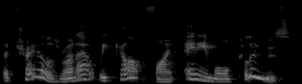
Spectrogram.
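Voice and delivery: high, squeaky little rabbit. A narrator's reading. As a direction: pitch way up as a small rabbit. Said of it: "rabbits ran up to him".

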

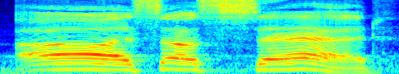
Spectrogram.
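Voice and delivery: high, drawn-out dismay, loud at first; saddened wail. Real, not acted. Player learns of a lost child's spirit, saddened wail. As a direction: draw it out in sorry sympathy. Reacting to dead child's story.

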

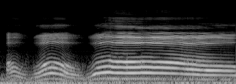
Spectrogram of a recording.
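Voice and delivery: loud drawn-out alarmed whoa; startled whoa. Real, not acted. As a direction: recoil in shock. Startled by twitching figure.

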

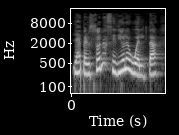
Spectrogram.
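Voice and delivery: plain reading voice

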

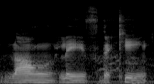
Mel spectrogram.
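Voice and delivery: slow, menacing film-villain quote; Lion King impression. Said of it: "Lion King on me".

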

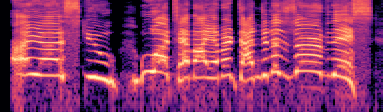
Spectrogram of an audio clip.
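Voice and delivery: high, aggrieved villain outburst; theatrical indignant fury; furious rage. Acted. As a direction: wail at the injustice of it. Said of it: "conquer my furious rage".

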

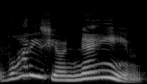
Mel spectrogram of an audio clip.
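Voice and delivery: slow, high, drawn-out question; baffled Americans. Retold or imitated. Americans asking a small boy his name, slow and baffled. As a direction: imitate someone straining to understand, spelling it out slowly. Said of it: "couldn't understand his Australian accent".

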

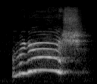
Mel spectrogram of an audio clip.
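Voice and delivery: excited squeal. Real, not acted. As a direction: squeal at how cute it is. Reading a cute card back.

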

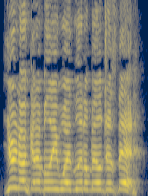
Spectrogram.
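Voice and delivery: high-pitched, breaking shocking news; scandalized report. Acted. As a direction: blurt it out, appalled.

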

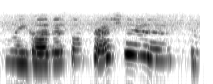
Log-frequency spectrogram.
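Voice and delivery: ordinary delivery

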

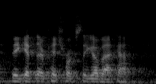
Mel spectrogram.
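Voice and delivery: normal talking voice

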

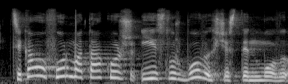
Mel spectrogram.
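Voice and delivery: ordinary delivery

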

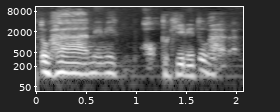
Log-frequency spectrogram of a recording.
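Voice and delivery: quiet lament. Retold or imitated. Hurt pastor complains to God.

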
